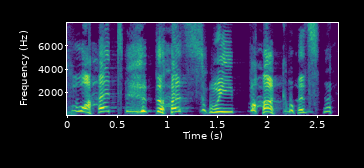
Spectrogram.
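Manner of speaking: high, slow shocked question; can't believe what just came out; high drawn-out disbelief; stunned disbelief. Real, not acted. Shocked at own flub.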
